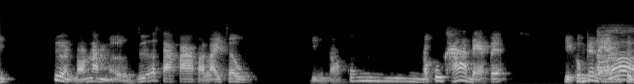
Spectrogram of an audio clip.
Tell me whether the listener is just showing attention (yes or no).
no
